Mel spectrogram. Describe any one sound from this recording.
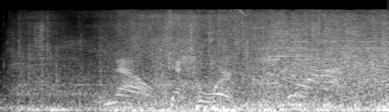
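Swords clash and energy blasts crackle in a fight.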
